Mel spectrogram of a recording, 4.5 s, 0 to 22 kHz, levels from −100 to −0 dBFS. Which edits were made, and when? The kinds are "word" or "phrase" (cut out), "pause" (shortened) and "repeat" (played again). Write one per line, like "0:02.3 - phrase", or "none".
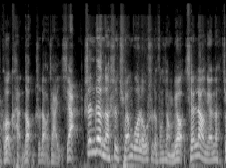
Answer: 0:01.6 - pause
